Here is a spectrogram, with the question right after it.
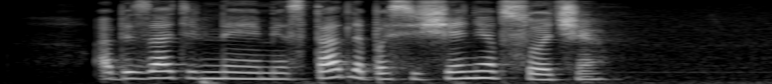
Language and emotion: Russian, neutral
